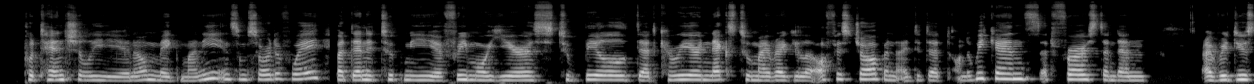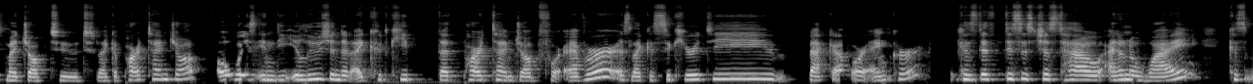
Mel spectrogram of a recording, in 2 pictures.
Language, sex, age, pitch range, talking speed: English, female, 30-49, 195-230 Hz, 190 wpm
